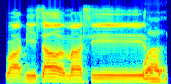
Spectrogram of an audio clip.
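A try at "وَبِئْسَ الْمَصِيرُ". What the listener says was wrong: Wabi alifnya jelas, harus jelas. Sukun. Wabi sal.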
